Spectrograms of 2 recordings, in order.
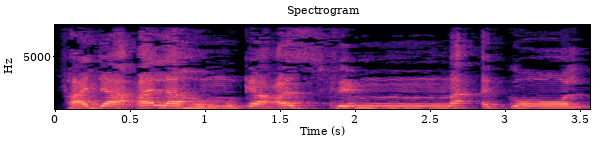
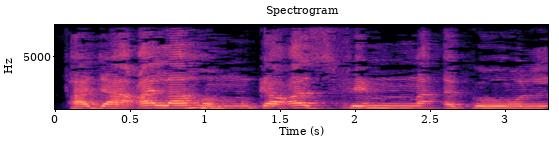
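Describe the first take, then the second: The two takes are said the same way.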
